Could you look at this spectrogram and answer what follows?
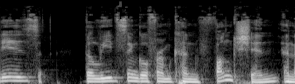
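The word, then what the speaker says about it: Con Funk Shun: So, it is the lead single from Confunction, and that is spelled C-O-N, Funk, F-U-N-K, and then Shun, S-H-U-N, off their 1982 album.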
